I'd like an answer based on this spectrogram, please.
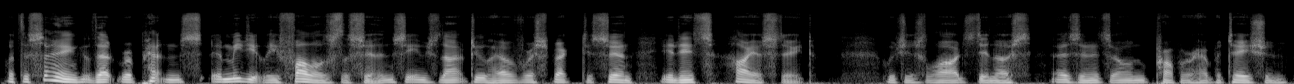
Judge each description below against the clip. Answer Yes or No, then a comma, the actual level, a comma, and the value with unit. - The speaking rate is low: No, average, 145 wpm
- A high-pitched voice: No, low, 100 Hz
